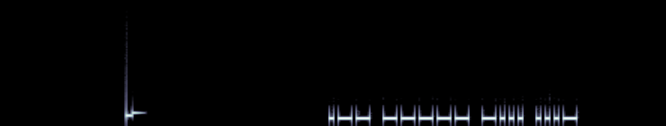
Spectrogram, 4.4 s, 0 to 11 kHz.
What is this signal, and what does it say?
Morse code, heard as a keyed tone, about 40 wpm, 700 Hz. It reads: W0BV
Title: Easy Call Signs - 40wpm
